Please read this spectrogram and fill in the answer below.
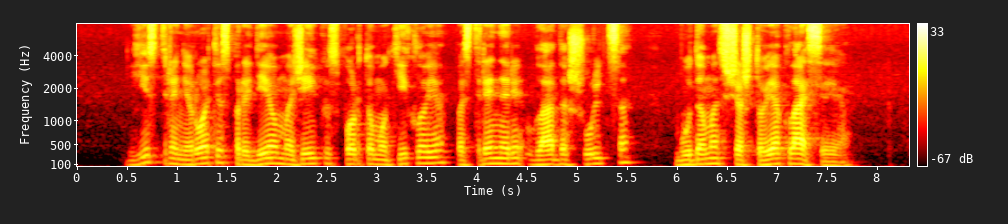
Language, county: Lithuanian, Vilnius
